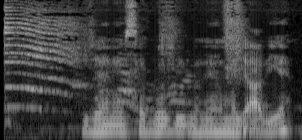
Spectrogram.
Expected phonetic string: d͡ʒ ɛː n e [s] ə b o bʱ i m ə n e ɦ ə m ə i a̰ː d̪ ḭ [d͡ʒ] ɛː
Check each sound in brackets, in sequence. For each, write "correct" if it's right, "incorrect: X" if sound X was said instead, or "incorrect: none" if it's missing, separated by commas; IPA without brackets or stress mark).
correct, incorrect: none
